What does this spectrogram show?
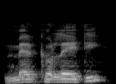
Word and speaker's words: mercoledì: have martedì, martedì, then mercoledì. mercoledì. The accent always Mercoledì. goes on the The very good. accent is on the, yes, that's right, because the I has got an accent on it.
